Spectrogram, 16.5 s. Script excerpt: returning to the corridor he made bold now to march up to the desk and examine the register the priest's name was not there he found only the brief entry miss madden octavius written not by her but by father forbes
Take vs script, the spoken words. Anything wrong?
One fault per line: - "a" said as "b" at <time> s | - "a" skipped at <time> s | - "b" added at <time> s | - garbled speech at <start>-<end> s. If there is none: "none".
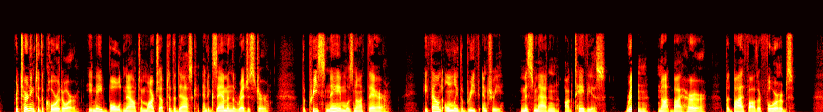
none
